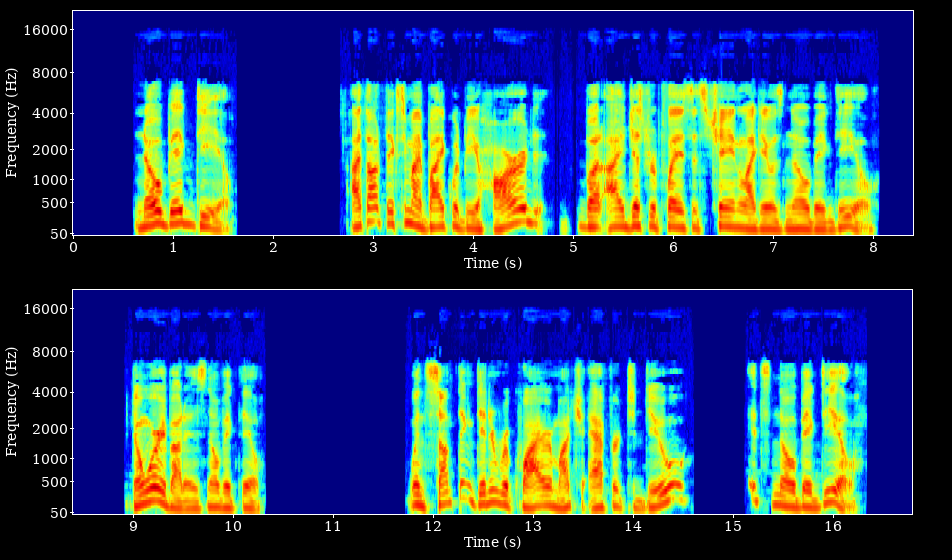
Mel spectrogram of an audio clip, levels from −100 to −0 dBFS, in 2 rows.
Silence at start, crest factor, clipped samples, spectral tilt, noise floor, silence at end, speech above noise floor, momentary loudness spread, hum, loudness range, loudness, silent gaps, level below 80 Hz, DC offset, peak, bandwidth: 0.6 s; 16 dB; under 0.1%; -5 dB/octave; under -90 dBFS; 0.55 s; over 74 dB; 11 LU; none; 4 LU; -16 LUFS; none; -50 dBFS; under 0.1%; 0 dBFS; 7.2 kHz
